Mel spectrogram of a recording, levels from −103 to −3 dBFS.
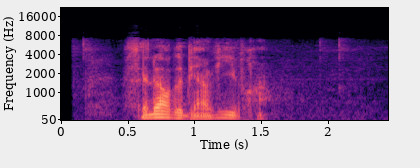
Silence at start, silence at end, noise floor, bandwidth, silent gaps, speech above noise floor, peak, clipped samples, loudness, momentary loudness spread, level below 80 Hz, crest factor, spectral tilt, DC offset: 0.15 s; 0.9 s; -60 dBFS; 7.6 kHz; none; 32 dB; -6 dBFS; under 0.1%; -28 LUFS; 17 LU; -54 dBFS; 24 dB; -6.5 dB/octave; under 0.1%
